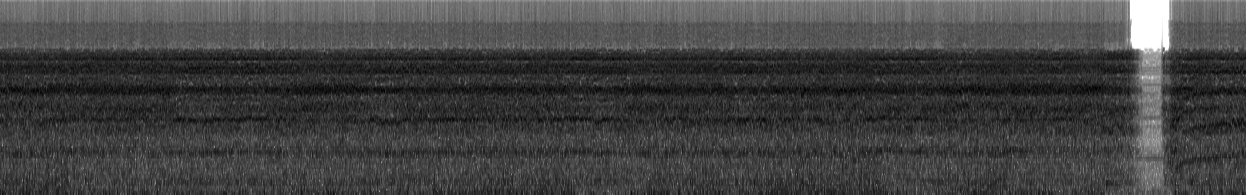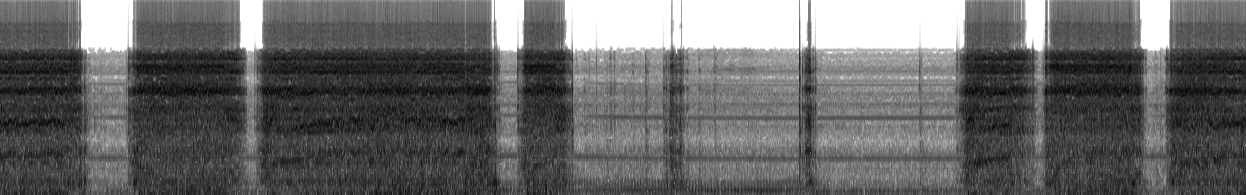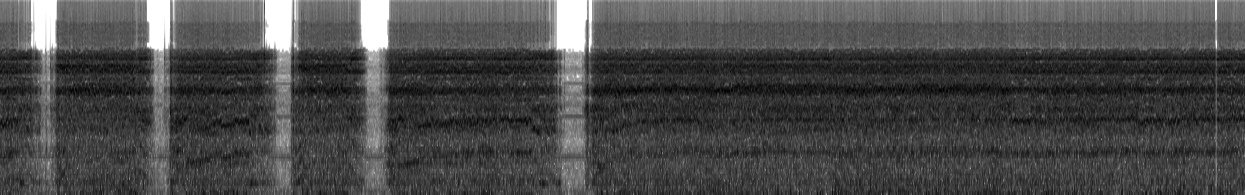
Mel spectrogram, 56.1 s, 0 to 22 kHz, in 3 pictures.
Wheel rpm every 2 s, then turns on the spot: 220, 230, 220, 230, 230, 230, 230, 230, 120, 160, 110, 140, 190, 60, 10, 0, 40, 130, 130, 120, 110, 120, 160, 150, 230, 220, 230, 230.
40-42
